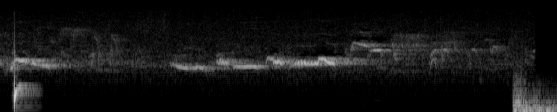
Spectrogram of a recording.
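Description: Birds chirping and twittering in a backyard ambience track, opened by a short cartoon pop sound effect. Near the end a brief rushing burst of noise cuts in.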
